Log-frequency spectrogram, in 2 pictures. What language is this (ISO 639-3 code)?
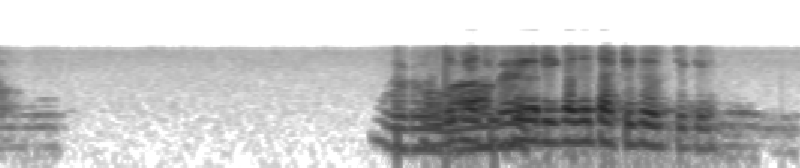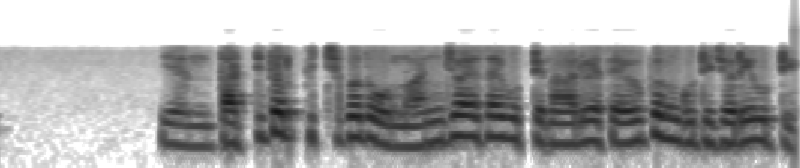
mal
